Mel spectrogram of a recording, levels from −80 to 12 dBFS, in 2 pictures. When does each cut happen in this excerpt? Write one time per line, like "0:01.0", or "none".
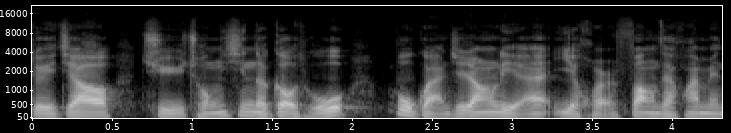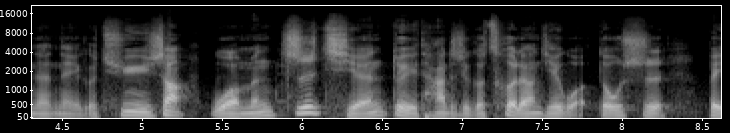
0:05.3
